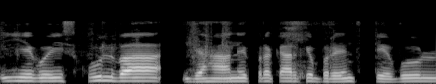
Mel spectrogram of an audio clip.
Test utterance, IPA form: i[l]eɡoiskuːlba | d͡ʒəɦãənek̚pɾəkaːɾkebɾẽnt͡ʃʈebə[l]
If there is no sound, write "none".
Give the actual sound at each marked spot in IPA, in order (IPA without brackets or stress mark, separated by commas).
none, l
